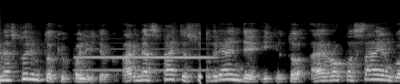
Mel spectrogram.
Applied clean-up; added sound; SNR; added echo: none; Wind instrument, woodwind instrument; 9 dB; none.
